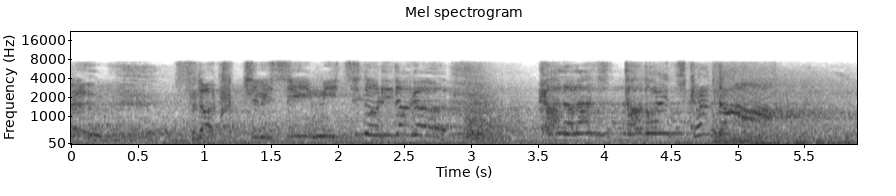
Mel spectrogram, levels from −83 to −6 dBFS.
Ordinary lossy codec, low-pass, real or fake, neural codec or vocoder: none; 7.2 kHz; fake; vocoder, 44.1 kHz, 128 mel bands, Pupu-Vocoder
